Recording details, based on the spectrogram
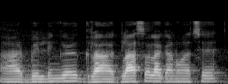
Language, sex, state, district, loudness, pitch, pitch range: Bengali, male, Tripura, West Tripura, -18 LUFS, 130 Hz, 125-140 Hz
